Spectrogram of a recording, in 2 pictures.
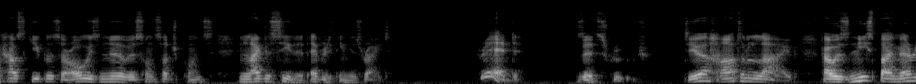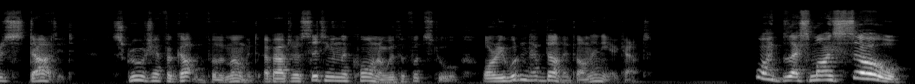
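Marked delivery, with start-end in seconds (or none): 4.7-5.2 high-pitched single-word call; calling to nephew. A narrator's reading. Scrooge calls to his nephew. 16.7-18.3 loud, high, drawn-out exclamation; astonished cry. A narrator's reading. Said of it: "cried Fred".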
